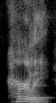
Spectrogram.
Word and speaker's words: Curley: So be very careful how you pronounce and say. Like it's Curly, C-U-R-L-E.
